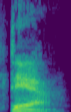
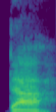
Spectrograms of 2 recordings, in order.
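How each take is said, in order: First: The word is stressed with its full vowel. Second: The word is unstressed with a reduced vowel. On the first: "when der is stressed, it's pronounced der" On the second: "when it's not, which is often the case, it's pronounced da"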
